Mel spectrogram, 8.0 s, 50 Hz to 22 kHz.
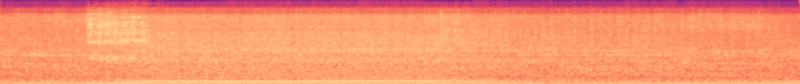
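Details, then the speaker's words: Cub Cadet Low Boy 154 tractor after swapping the two front plug wires back to correct order following a plug change: even note, brief rev, settles smoothly, no skip; running good now. "Those 2 plug wires that I said I thought were self-explanatory weren't. I had them on backwards, the 2 front ones. So, running good now."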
